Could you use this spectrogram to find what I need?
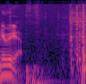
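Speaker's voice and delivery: slow whisper. Real, not acted. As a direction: whisper it before the reveal. Sneaking in to surprise kids.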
